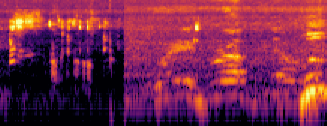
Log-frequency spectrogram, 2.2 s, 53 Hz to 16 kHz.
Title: stomach growling 6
